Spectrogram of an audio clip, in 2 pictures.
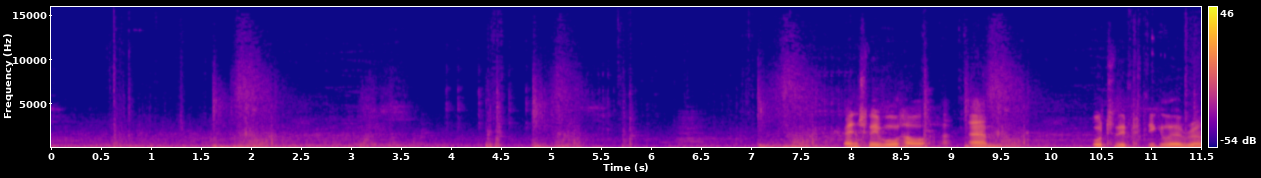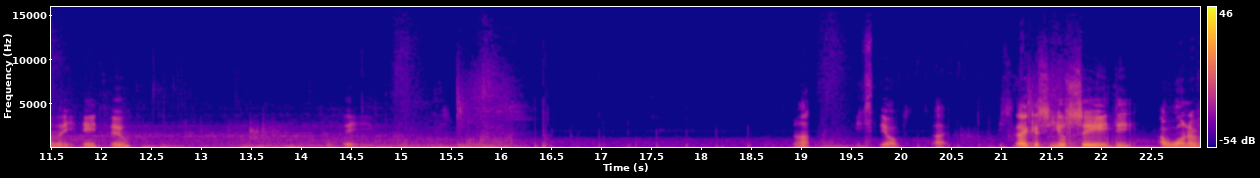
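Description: Footsteps clank on metal walkways and stone floors.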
